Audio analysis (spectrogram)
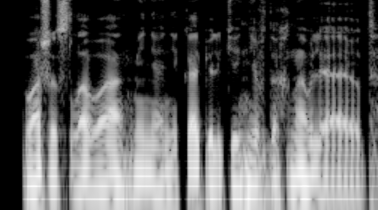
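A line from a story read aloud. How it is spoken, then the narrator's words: Sighing. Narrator (Russian): вздохнул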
